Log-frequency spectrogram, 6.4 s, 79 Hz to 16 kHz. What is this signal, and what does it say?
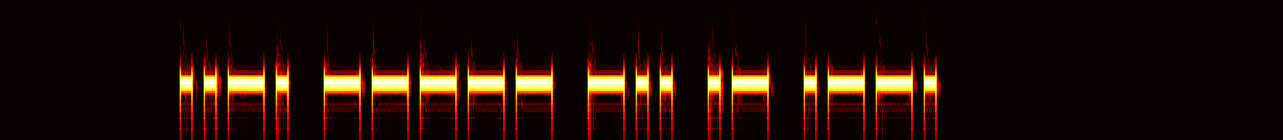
Morse code, heard as a keyed tone, about 20 wpm, 700 Hz. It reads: F0DAP
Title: DXCC-100 Call Signs - 5 Characters - Repeated 2x - 20wpm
